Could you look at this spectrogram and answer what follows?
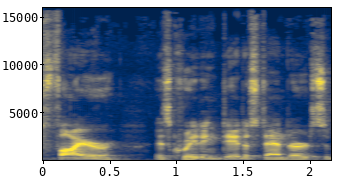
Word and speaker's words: FHIR: focus on the downside so for example fhir pronounced fire is creating data standards to be used through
